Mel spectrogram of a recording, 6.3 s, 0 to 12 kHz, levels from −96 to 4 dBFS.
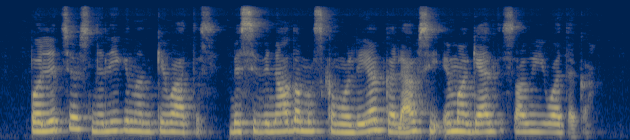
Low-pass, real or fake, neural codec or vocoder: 9.9 kHz; real; none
